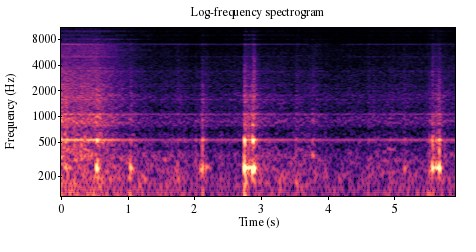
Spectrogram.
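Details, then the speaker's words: Anycubic Vyper 3D printer: faint steady mid-pitched whine from the cooling fans' PWM drive with a few soft clicks; fans sound like hydraulic-bushing types and need replacing, while the steppers are barely audible. "the pwm um noise on the fans is pretty annoying um and the fan noise is not horrible but not great they're definitely hydraulic bushing fans at least it sounds like they are"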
